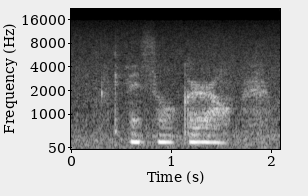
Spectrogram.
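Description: A woman's voice, quiet, in three short soft sounds about half a second, one second and a second and a quarter in, the last a little longer.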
